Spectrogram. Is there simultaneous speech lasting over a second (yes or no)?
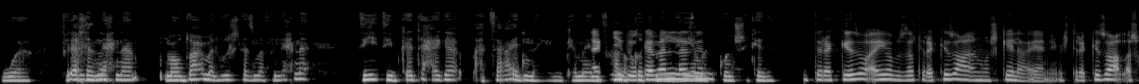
yes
